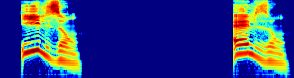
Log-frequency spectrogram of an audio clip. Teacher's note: the final S on il and elle is linked to the vowel at the beginning of on and sounds like z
